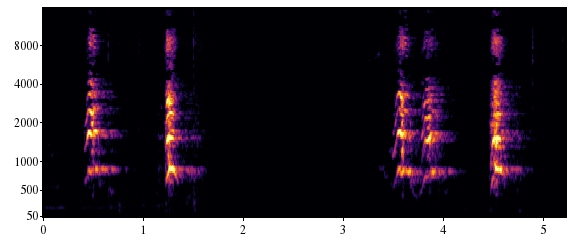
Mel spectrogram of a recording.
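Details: Pet Italian Greyhound on Awaji Island, Japan, vocalising as if speaking: two sharp, bright barks, a pause of about two seconds, then a quick cluster of three more barks in a quiet room.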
